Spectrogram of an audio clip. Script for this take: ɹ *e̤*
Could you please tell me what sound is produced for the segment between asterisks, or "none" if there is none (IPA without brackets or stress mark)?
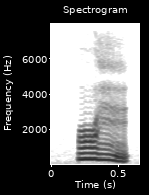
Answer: e̤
